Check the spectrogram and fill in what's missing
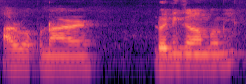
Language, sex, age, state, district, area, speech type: Assamese, male, 30-45, Assam, Jorhat, urban, spontaneous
